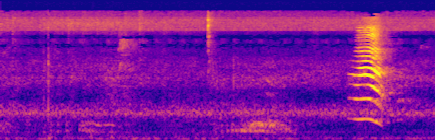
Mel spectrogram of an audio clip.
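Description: A single brief, harsh, arching screech of a Major Mitchell's cockatoo comes near the end, preceded by a few soft, low coo-like notes over steady background hiss.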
